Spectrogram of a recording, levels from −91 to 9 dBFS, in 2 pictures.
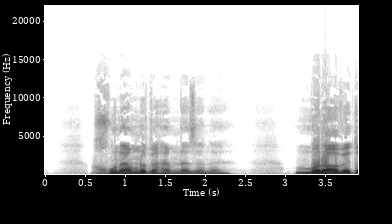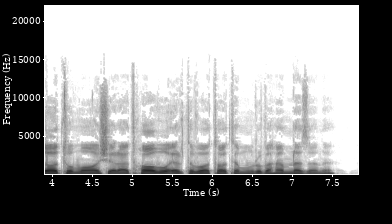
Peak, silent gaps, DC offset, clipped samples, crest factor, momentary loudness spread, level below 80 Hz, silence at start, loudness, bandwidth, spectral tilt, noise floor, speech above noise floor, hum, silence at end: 0 dBFS; none; under 0.1%; under 0.1%; 14 dB; 17 LU; -50 dBFS; 0.65 s; -14 LUFS; 10 kHz; -9 dB/octave; -63 dBFS; 49 dB; none; 0.3 s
